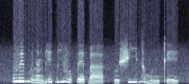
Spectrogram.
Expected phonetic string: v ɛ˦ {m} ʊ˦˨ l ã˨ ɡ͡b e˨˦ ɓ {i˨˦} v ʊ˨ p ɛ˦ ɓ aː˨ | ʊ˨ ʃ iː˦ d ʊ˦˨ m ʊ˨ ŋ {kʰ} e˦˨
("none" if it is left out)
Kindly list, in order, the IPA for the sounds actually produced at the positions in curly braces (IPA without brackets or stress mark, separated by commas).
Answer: b, i˨˦, kʼ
